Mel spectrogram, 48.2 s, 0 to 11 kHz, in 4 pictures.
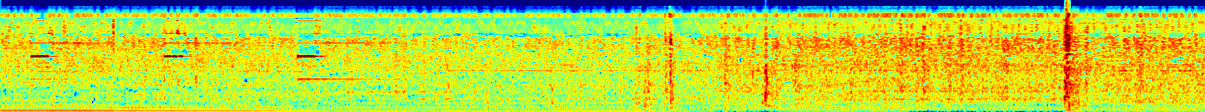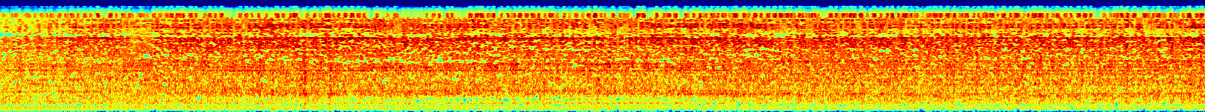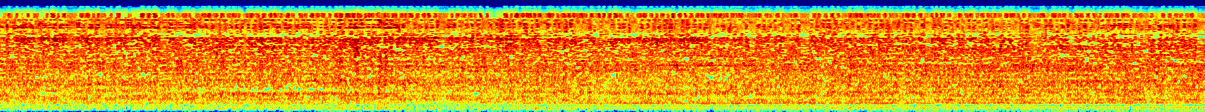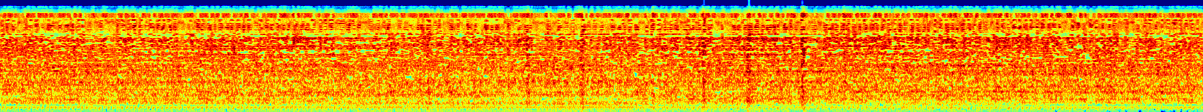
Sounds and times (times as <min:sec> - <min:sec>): Car: 0:00.0 - 0:48.1
Idling: 0:00.0 - 0:48.1.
